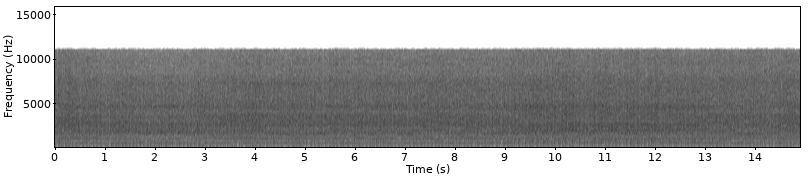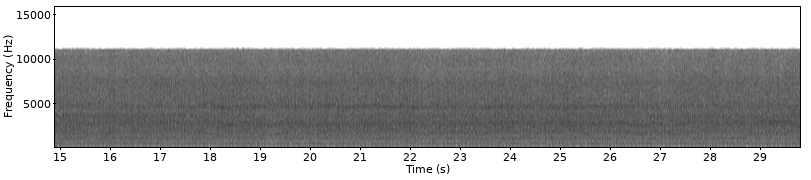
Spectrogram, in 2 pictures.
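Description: Ducati Hypermotard 939's 937 cc L-twin engine, breathing through an Akrapovic exhaust, running steadily at an even engine speed with no revving.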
